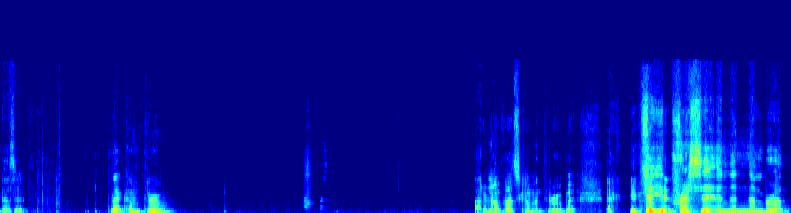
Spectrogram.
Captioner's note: squeaky bike horn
